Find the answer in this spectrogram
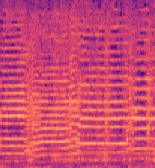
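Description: Pipe band playing on the march: Great Highland bagpipes sound a melody whose notes change several times a second over their steady drones, with drum beats underneath.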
